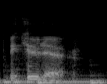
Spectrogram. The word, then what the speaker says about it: peculiar: Peculiar. Yeah, you can see here that the British version almost has no R in the end, even in this English way to say R.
